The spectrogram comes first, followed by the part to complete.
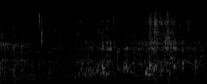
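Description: Quiet outdoor background hiss with no clear source, broken by one faint click about half a second in.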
